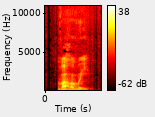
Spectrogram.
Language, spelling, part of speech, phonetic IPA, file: Ukrainian, ваговий, adjective, [ʋɐɦɔˈʋɪi̯], LL-Q8798 (ukr)-ваговий.wav
- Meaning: weight (attributive)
